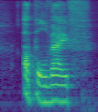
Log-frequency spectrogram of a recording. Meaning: an apple saleswoman, notorious for shouting
- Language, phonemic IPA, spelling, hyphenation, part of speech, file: Dutch, /ˈɑ.pəlˌʋɛi̯f/, appelwijf, ap‧pel‧wijf, noun, Nl-appelwijf.ogg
